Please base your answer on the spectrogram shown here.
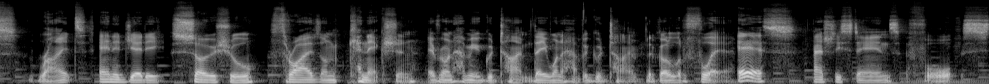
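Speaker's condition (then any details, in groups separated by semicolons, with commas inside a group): No condition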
